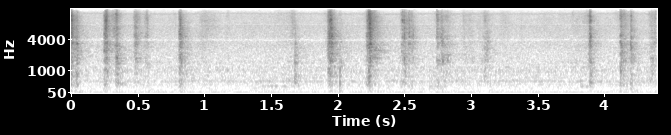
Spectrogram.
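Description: Tarot deck being shuffled overhand: a run of sharp, irregular snaps of cards dropping from one hand onto the other, with a short lull partway through.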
